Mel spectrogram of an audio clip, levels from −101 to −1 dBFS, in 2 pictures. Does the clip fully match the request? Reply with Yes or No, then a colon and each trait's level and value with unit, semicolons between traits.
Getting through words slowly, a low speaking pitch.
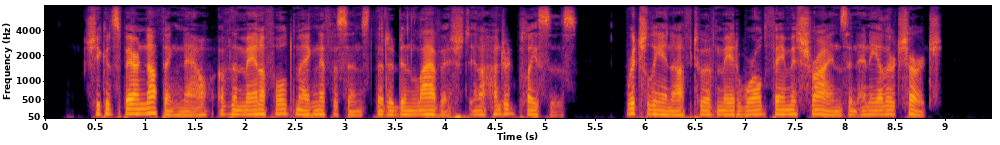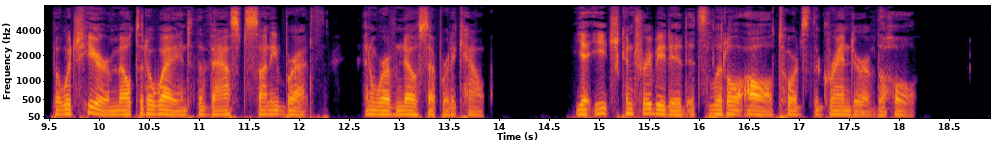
No: average, 180 wpm; low, 110 Hz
